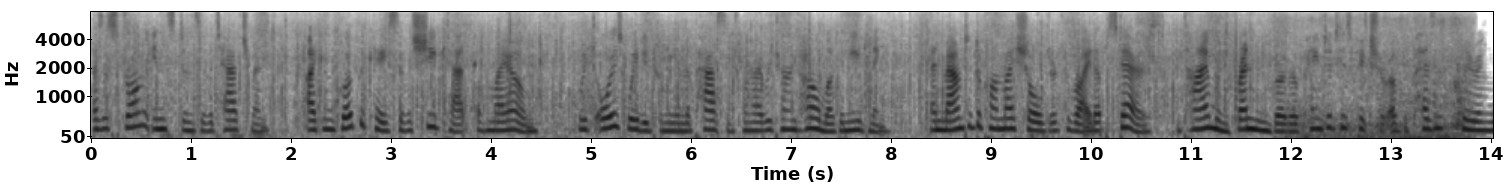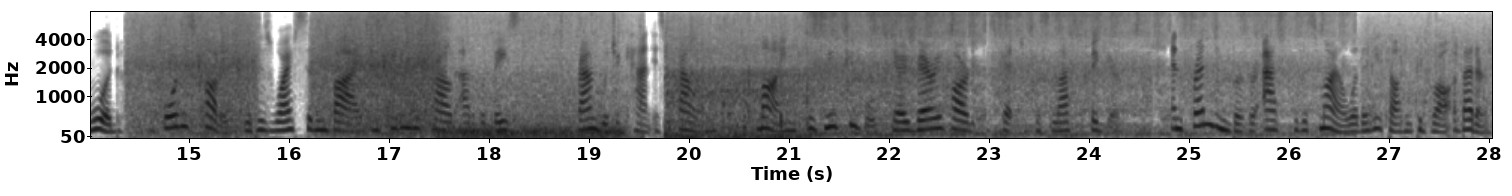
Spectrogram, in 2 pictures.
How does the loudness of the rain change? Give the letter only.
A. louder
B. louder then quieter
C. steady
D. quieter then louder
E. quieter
B.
